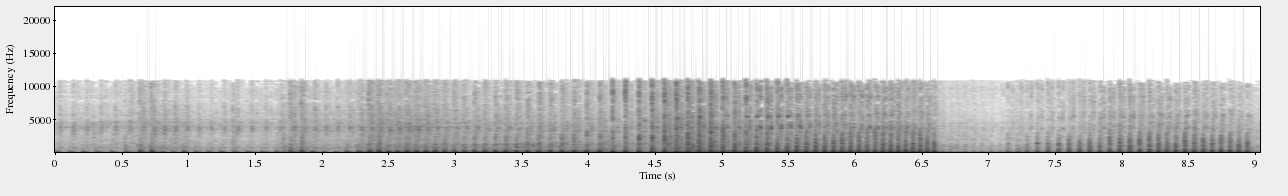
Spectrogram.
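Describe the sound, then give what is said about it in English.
A 1961 motorcycle engine runs with a loud, rapid, steady thumping beat. It briefly falls quieter near the end, then picks right back up. No one speaks. “And this is the same bike we have here today, and that was in 1961.”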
